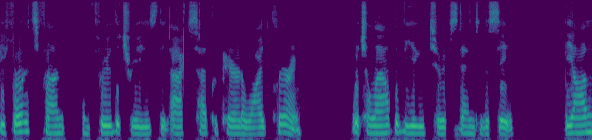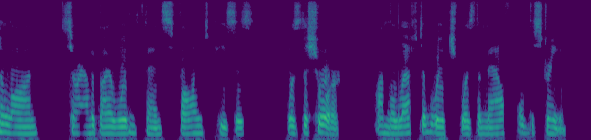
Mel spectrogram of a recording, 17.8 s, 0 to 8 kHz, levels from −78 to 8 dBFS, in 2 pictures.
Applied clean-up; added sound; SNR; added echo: none; none; none; none.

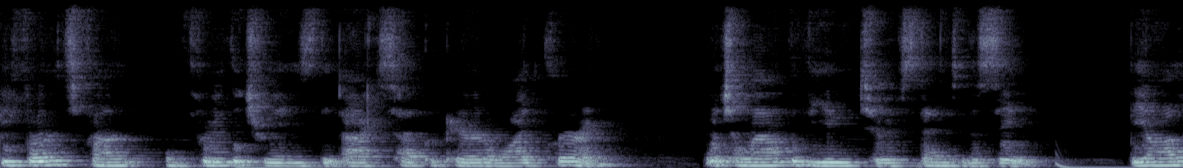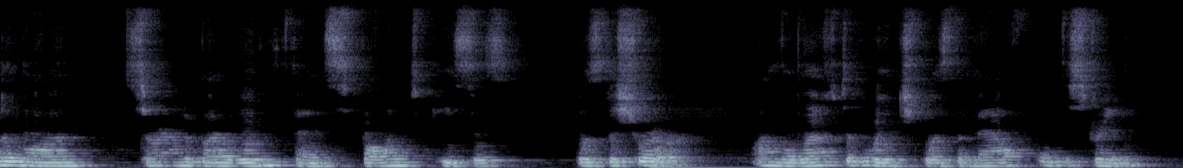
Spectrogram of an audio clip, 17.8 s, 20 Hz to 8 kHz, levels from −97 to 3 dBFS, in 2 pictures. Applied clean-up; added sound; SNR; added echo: none; Bass drum; 20 dB; reverberation time 0.7 s.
